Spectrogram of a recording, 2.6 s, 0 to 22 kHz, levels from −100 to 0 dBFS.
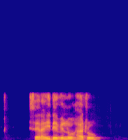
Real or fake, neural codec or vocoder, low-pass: fake; autoencoder, 48 kHz, 128 numbers a frame, DAC-VAE, trained on Japanese speech; 7.2 kHz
